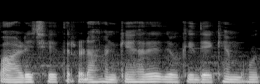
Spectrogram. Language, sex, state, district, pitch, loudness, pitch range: Chhattisgarhi, male, Chhattisgarh, Sarguja, 115 Hz, -16 LUFS, 110-115 Hz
